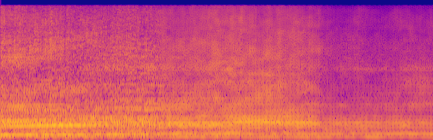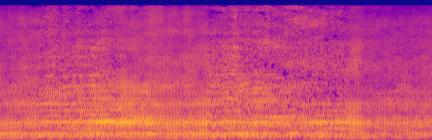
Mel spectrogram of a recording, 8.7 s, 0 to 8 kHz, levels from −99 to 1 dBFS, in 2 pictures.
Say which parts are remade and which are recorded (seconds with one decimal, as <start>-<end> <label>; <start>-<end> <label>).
0.0-1.6 recorded; 1.6-4.7 remade; 4.7-5.5 recorded; 5.5-6.4 remade; 6.4-7.8 recorded; 7.8-8.7 remade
